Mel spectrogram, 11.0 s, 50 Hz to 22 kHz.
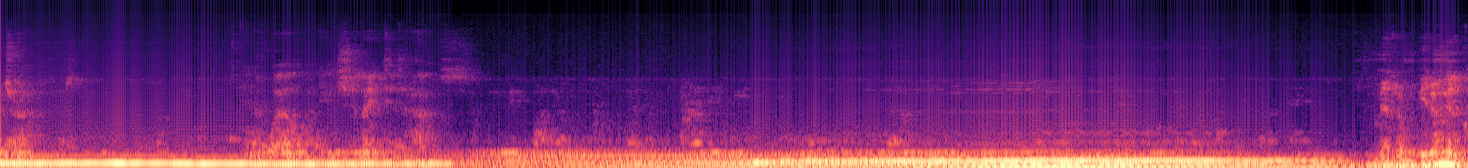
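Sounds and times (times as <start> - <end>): low ringing drone of held tones: 0.0 - 11.0.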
